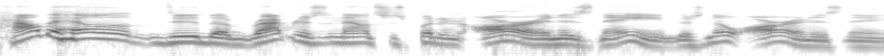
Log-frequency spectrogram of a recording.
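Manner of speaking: ordinary talk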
